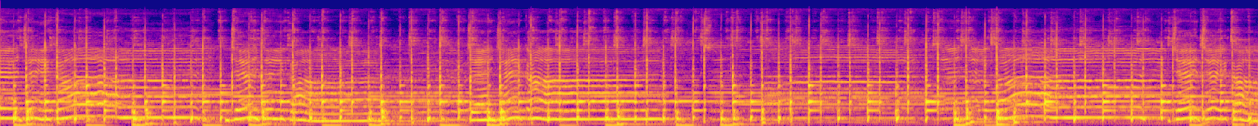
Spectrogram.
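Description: Sikh shabad kirtan: a harmonium sustains held notes while female voices sing a melody that glides between pitches. A tabla keeps a steady rhythm of low bass strokes underneath.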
